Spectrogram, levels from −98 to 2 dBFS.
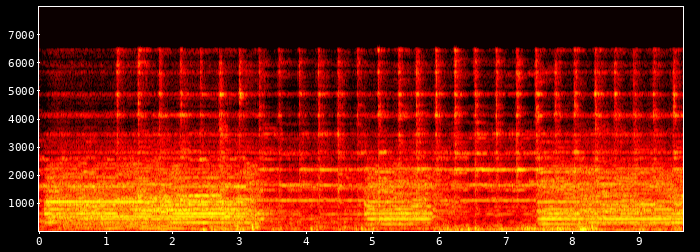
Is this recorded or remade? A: remade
